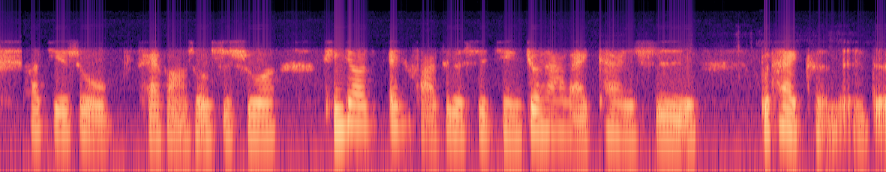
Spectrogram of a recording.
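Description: A woman speaks at a moderate pace with ordinary pitch variation. Her pitch is fairly low, in a normal speaking voice. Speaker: foreign correspondent reporting from Beijing. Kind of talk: interview. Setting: remote call.

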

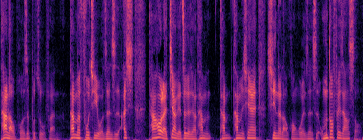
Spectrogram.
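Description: A man talks very fast with hardly any pauses, at a fairly high pitch. His pitch varies in an ordinary way, and the recording is very clean with a silent background. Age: 40s. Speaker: podcast host. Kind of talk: casual chat.

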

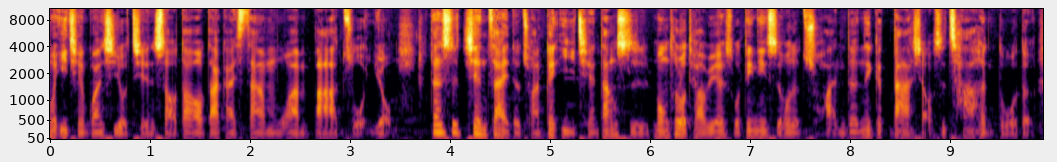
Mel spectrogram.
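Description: A fairly low-pitched man with lively intonation at a moderate pace, hardly any pauses, and music in the background. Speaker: Turkey culture association head. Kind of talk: interview.

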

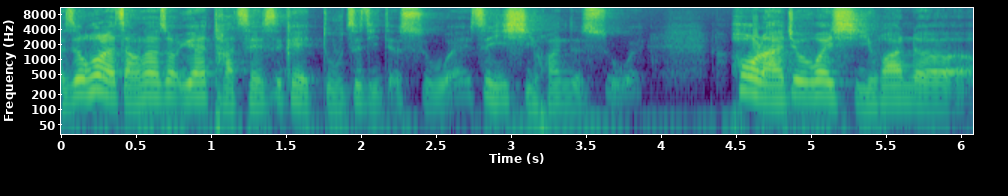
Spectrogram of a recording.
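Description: With hardly any pauses, a man speaks at a moderate pace and fairly high pitch in a dark, mellow tone, his intonation lively and his loudness swinging widely. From Taiwan, Changhua. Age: 40s. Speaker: author. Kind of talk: interview.

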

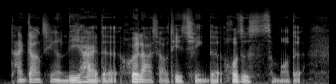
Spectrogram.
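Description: On a very clean recording with a silent background, a man with a fairly low pitch and vocal fry speaks at a fairly quick pace with fairly even intonation. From Malaysia. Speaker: trumpeter and music teacher. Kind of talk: interview.

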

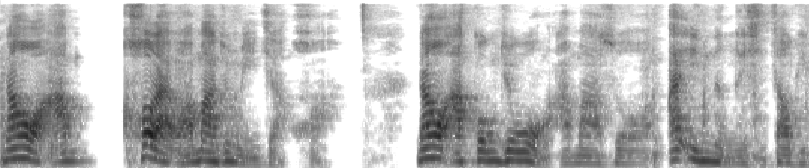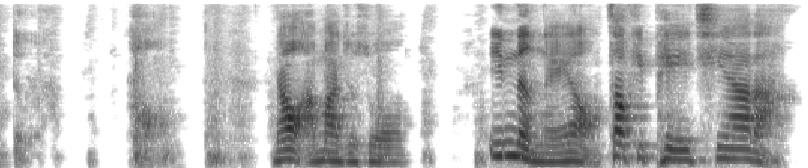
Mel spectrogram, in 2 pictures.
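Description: A man's fairly high voice at a moderate pace, with lively intonation, big swings in loudness, and long, frequent pauses. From Taiwan. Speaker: podcast host. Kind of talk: casual chat.

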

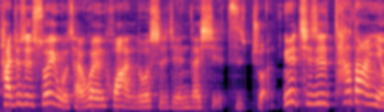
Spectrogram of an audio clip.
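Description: A woman talks at a fairly quick pace in a bright, sharp tone. Her pitch swings very widely. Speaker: film director. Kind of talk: casual chat.

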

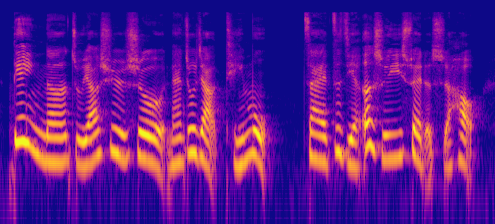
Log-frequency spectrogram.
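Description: A woman's unremarkable speaking voice, fairly high-pitched with lively intonation at a moderate pace, on a very clean recording with a silent background. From Taiwan. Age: 20s. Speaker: podcast host. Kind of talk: solo podcast monologue, movie recommendations. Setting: recorded livestream.

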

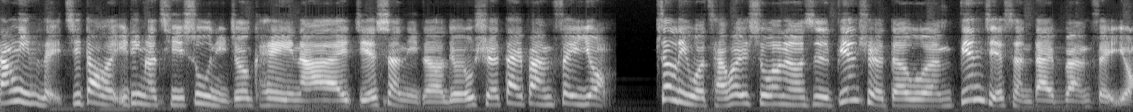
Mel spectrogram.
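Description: A woman talks at a fairly quick pace. Her fairly high pitch moves in very wide swings. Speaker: German teacher. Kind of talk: casual chat; scripted dialogue reading.

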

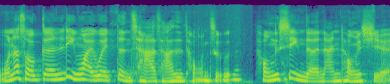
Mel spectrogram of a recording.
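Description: A woman with a Taiwanese accent at medium pitch, a very fast pace, an animated tone, lively intonation, and noticeable background noise. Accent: Taiwanese Mandarin. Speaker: podcast co-host. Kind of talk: casual chat. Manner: talkative, animated.

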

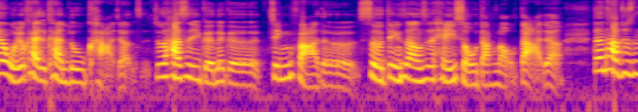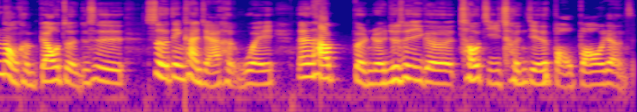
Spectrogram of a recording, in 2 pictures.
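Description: Bright and sharp in tone, a woman at a medium pitch speaks at a fairly quick pace with lively intonation and big swings in loudness. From Taiwan. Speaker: podcast co-host. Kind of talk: casual chat.

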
